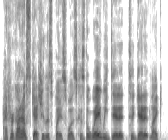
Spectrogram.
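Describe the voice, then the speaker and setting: A man's voice: on the high side, big pitch swings, quick pace, bright, forceful tone, no room sound, clean studio sound. A young man co-hosting a podcast, animatedly retelling a party story with lots of laughs. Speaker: podcast co-host. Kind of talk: casual storytelling.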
